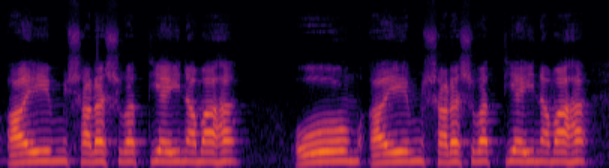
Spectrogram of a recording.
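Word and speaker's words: सरस्वत्यै: ওম আইম সারাসবাতই নমহ। যেইভাবে উচ্চারণ করছি সেইভাবে উচ্চারণ করতে হবে। কিন্তু সরস্বত্যই বললেও হবে। কিন্তু প্রপার সংস্কৃত উচ্চারণ করুন। সারাসবাতই আর সরসত্বই তফাত আছে ওম আ সারাসবাতই নামাহ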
